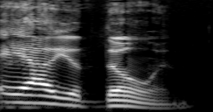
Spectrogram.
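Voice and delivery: slight New York accent. Taking turns doing the greeting, a little New York accent. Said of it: "That was like a little New York kind of".

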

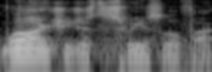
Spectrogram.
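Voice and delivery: ordinary talk

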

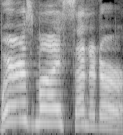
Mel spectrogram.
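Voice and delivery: big, loud, booming full voice, bellowing. Recall Teddy Kennedy coming into Orrin Hatch's office after the dog, in Teddy Kennedy's booming voice. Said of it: "his booming voice".

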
